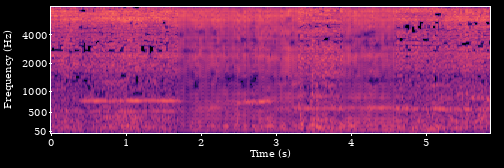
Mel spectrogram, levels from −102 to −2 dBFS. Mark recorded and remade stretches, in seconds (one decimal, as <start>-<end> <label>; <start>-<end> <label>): 0.0-1.7 recorded; 1.7-3.3 remade; 3.3-3.9 recorded; 3.9-4.6 remade; 4.6-5.9 recorded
